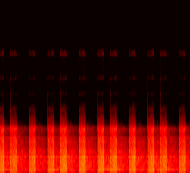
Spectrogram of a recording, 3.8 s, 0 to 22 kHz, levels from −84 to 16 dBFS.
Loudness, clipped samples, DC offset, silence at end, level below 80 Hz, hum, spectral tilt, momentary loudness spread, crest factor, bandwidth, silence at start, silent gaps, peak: -30 LUFS; under 0.1%; under 0.1%; 0 s; -78 dBFS; none; -2 dB/octave; 4 LU; 18 dB; 16.5 kHz; 0 s; none; -14 dBFS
